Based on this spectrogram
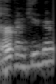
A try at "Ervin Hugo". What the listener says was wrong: Irvin, E-R-V-I-N, Hugo. Not I-R. E-R. Irvin Hugo.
